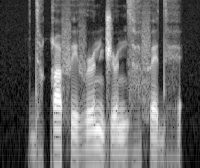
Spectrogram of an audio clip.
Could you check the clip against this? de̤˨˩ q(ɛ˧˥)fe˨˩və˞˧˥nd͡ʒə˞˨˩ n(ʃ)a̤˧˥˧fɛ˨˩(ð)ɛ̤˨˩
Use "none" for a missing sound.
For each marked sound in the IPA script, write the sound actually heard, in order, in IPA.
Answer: e˧˥, z, d

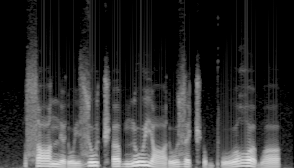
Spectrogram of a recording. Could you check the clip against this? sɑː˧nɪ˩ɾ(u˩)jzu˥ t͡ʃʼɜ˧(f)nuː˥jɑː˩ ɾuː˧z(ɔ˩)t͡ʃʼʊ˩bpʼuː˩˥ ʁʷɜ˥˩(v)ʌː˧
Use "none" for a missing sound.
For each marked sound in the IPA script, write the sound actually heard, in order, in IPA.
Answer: u˩, b, ə˩, b

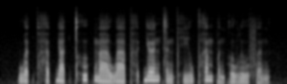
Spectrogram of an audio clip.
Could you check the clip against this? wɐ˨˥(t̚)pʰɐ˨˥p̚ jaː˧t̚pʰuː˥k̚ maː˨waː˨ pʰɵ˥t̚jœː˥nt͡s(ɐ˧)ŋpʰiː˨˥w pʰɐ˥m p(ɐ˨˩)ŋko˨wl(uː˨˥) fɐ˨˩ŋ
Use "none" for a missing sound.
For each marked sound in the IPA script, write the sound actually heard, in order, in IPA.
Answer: k̚, ɐ˨, ɐ˨˩, uː˨˥

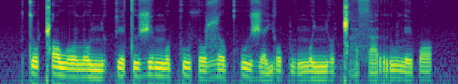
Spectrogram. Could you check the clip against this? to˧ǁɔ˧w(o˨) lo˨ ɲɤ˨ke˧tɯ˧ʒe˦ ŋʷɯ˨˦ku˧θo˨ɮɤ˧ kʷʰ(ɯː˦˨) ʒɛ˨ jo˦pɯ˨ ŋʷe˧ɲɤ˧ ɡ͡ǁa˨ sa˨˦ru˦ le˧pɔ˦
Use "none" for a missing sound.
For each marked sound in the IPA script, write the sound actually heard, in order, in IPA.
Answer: o˨, ɯ˦˨

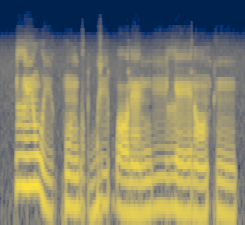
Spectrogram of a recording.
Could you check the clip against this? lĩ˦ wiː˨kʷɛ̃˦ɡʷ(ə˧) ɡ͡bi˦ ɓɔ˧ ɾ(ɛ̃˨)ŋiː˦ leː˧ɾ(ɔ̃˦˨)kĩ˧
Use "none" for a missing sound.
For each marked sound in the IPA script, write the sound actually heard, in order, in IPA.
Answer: ə˧, ɛ̃˧, ɔ̃˨˦

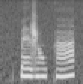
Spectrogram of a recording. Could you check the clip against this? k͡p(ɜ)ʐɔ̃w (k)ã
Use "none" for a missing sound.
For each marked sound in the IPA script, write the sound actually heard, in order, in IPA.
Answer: ɛ, k

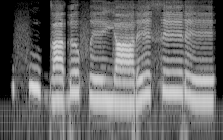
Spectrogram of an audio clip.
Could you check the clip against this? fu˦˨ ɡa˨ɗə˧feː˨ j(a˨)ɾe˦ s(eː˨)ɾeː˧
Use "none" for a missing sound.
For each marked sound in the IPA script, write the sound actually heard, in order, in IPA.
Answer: aː˨, eː˦

